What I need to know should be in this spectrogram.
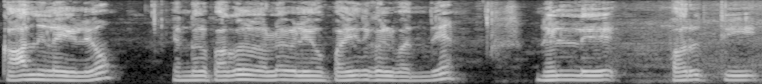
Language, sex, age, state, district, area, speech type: Tamil, male, 18-30, Tamil Nadu, Namakkal, rural, spontaneous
